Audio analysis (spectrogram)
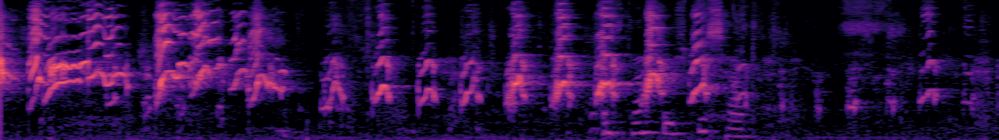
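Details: Husky puppies whining continuously, a dense run of shrill, wavering yelps rising and falling, repeated almost three times a second and fading toward the end.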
